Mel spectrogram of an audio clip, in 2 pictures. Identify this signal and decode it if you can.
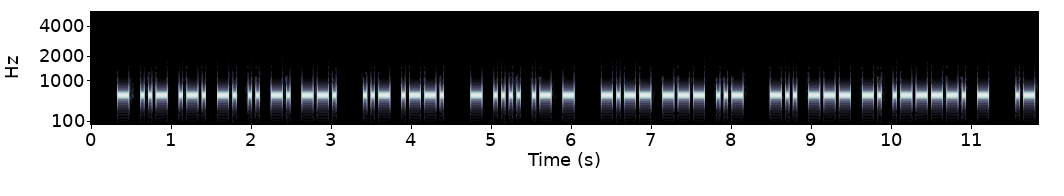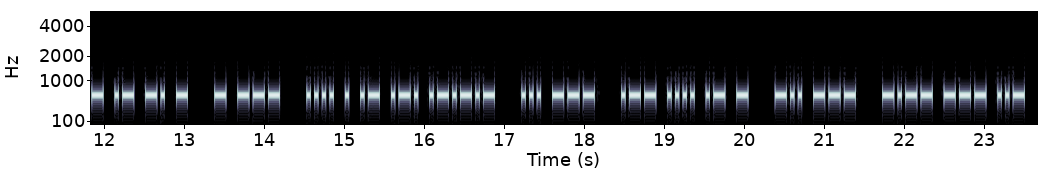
Morse code, heard as a keyed tone, about 25 wpm, 600 Hz. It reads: TURNING UP THAT YOU DON'T WANT TO HEAR. SO WHAT DO YOU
